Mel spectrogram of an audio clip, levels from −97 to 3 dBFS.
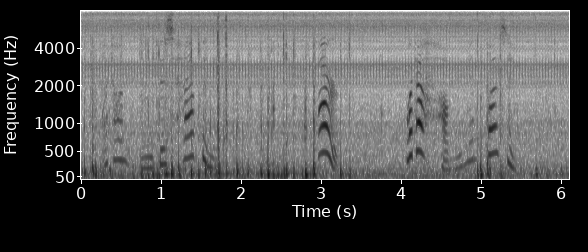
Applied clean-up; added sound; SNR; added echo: none; Typing; -1 dB; none.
